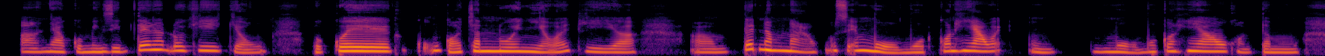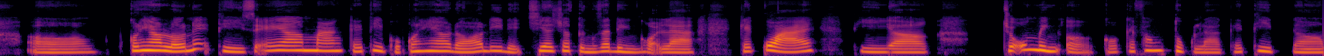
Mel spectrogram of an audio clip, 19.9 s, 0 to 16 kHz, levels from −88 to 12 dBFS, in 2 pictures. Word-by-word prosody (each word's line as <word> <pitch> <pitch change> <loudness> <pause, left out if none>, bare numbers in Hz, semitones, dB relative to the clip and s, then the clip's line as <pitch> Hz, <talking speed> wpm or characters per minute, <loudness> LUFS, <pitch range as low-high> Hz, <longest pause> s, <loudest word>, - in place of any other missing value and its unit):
Ờ, 205 -1 -6
nhà 205 0 -3
của 190 -1 -7
mình 195 +1 -1
dịp 210 -1 -4
Tết 305 +1 +3
á, 315 - +3
đôi 265 -2 -1
khi, 260 0 -2
kiểu, 165 0 -7 0.4
ở 180 - -5
quê 240 -1 +7
c - - -23 0.2
cũng 270 - -5
có 190 -4 -2
chăn 235 +1 +3
nuôi 230 -1 +5
nhiều 205 -4 0
ấy, 220 +6 -3
thì, 195 -4 -5
ờ, 180 0 -3 0.4
ờ, 180 0 -8 0.2
Tết 335 +1 +1
năm 275 -5 +5
nào 190 -6 -2
cũng 275 - -8
sẽ 265 +1 -6
mổ 225 - +3
1 175 +3 -7
con 235 +1 0
heo 240 -3 +2
ấy, 235 - -6 0.2
ừm, 180 -4 -7 0.3
mổ 195 -4 -3
1 195 +4 -6
con 230 -1 -2
heo 225 -3 +2
khoảng 195 -6 -11
tầm, 175 0 -6 0.4
ờ 175 - -7 0.6
con 260 +1 +5
heo 280 -1 +9
lớn 235 0 +5
ấy 360 +3 -2
thì 210 -5 -1
sẽ, 270 +7 -3
ơ, 280 0 +4
mang 255 -2 +4
cái 220 -3 -6
thịt 255 -3 -1
của 175 - -7
con 225 +4 0
heo 240 -1 +3
đó 195 +1 0
đi 245 +1 -1
để 185 -5 -4
chia 255 -1 +2
cho 250 +1 -1
từng 210 -6 -3
gia 230 +2 +1
đình, 200 -5 -1
gọi 180 -2 -5
là, 175 -1 -1 0.3
cái 225 0 -5
quà 235 -9 +6
ấy. 235 +5 +1 0.3
Thì, 195 -3 -4
ờ, 185 -1 -1 0.6
chỗ 275 +4 +1
mình 280 -7 +6
ở 185 -5 -6
có 185 - -9
cái 225 - -6
phong 270 0 +2
tục 235 -8 -4
là 175 -1 -6
cái 200 0 -7
thịt, 230 -5 0
ờ, 180 -1 -3
220 Hz, 240 wpm, -23 LUFS, 185-250 Hz, 0.6 s, heo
